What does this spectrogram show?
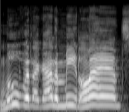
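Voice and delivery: very high-pitched, squeaky voice. Act out James Hong pushing your girlfriend out of the way, in a Lo Pan voice. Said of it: "it sounded exactly like Lopan".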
